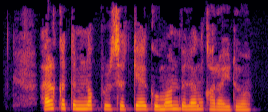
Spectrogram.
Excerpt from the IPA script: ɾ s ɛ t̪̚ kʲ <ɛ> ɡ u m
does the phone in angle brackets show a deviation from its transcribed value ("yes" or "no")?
no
